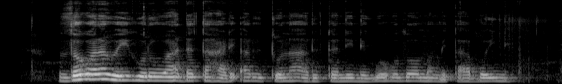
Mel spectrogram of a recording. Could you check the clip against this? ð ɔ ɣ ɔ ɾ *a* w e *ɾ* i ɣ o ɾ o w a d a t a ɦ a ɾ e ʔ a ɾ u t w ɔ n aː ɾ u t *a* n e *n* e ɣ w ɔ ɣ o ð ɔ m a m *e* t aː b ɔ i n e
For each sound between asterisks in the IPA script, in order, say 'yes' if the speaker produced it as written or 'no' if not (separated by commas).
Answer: yes, no, yes, yes, yes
